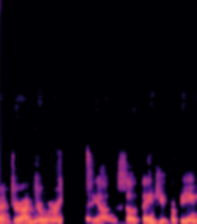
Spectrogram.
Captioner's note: audio skips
